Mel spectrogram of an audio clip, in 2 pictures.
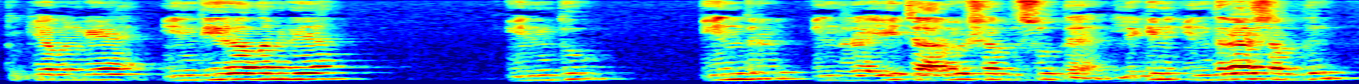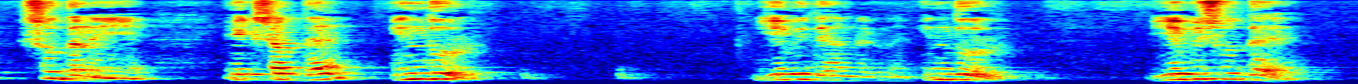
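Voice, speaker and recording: A man's voice: high voice, a little slow, long pauses, mellow. Man teaching Hindi grammar in an echoey room. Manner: asks questions and answers them himself, repeats words for drill. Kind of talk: exam-prep grammar lesson. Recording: echoey room, mic at a distance.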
